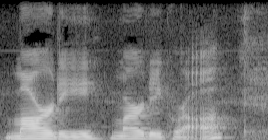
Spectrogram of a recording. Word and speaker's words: Mardi Gras: to remember March and Mardi Gras. The S is silent, and the letter I says the E sound, so it's actually very similar to how we say the man's name Marty, in that we use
